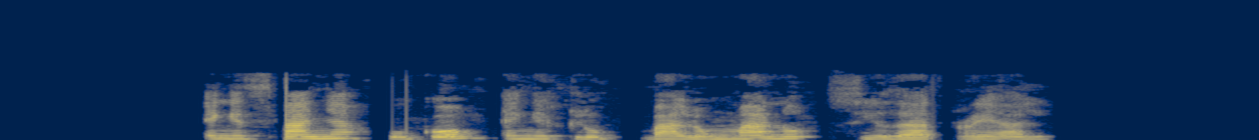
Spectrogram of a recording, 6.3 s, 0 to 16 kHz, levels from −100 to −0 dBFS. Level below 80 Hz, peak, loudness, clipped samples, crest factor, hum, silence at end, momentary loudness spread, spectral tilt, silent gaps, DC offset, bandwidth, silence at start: -66 dBFS; -4 dBFS; -24 LUFS; under 0.1%; 22 dB; none; 1.05 s; 11 LU; -6.5 dB/octave; 1.86-1.94 s, 3.11-3.20 s, 4.71-4.75 s; under 0.1%; 8 kHz; 1 s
